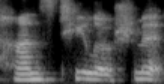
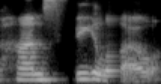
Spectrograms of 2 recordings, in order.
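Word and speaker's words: Hans-Thilo Schmidt: how I figured out it was pronounced Hans tilo Schmidt instead of Hans filo because I've been just going around pronouncing it wrong the entire time that's incredible I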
